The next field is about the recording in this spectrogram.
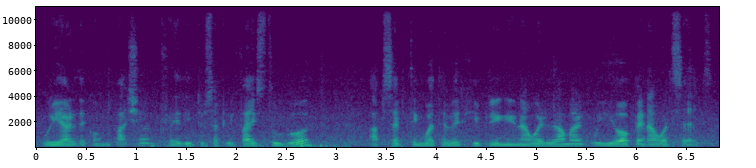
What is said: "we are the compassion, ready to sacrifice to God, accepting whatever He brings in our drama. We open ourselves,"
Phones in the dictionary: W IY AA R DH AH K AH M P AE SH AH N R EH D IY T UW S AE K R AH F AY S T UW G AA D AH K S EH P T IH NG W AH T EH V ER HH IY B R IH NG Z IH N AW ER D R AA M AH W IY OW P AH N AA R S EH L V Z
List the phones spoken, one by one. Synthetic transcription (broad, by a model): W IY AA R DH AH K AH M P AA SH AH N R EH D IY T UW S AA K R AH F AY S T UW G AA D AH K S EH P T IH NG W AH T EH B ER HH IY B R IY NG IH N AW ER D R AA M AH W IY OW P AH N AA R S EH L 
